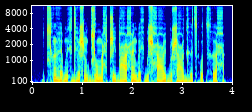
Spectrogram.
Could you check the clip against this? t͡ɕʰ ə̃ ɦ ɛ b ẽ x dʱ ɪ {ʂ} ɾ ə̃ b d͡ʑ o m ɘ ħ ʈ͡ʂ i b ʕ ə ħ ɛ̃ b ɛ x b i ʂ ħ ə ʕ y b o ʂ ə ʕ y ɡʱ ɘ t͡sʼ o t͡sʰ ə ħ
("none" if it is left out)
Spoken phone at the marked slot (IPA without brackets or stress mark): ʂ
